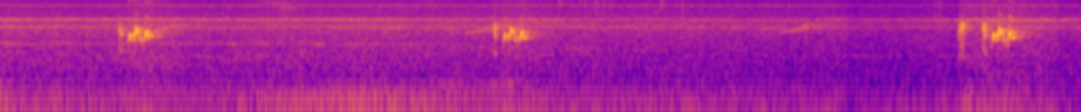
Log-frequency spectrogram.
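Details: Sooty-headed bulbul lure calls that wild birds ignored: three short twittering chirp bursts, spaced about three seconds apart, over a low rumbling background.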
